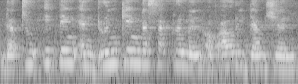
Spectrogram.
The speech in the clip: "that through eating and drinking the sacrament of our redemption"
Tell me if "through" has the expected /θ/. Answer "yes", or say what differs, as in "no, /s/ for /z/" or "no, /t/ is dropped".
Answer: no, /t/ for /θ/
